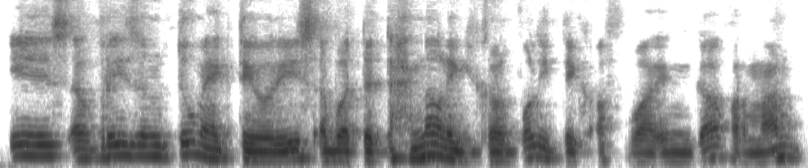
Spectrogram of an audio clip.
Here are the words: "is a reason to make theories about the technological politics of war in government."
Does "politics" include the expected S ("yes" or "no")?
no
